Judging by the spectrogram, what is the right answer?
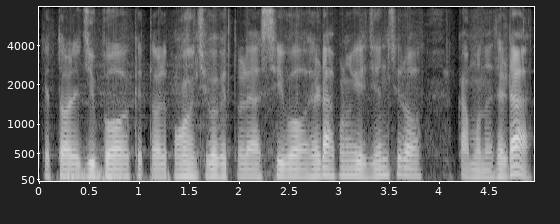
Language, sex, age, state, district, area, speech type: Odia, male, 18-30, Odisha, Jagatsinghpur, rural, spontaneous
